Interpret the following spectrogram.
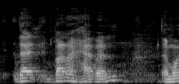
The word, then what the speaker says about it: Bunnahabhain: and it's if I was to read it phonetically, did that come out? Bunnahabhain. Bunnahabhain.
